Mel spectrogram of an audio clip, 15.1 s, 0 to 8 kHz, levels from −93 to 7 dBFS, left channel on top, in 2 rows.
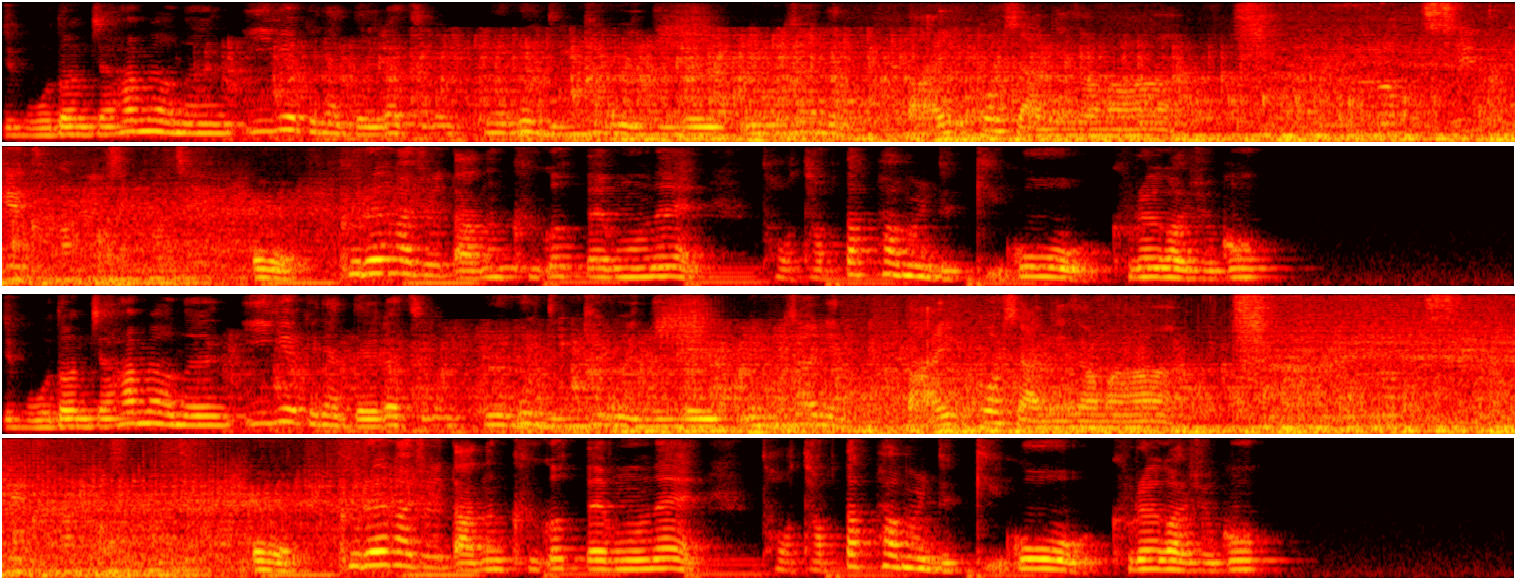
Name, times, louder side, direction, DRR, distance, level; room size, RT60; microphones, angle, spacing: voice 1, 0.0-4.3 4.5-5.9 8.8-11.1 11.4-13.8, right 2 dB, 25° right, 0.6 m, -30 dB
sound 1, 1.0-9.0, equal, 70° left, 1.5 m, -32 dB
sound 2, 2.4-9.8, right 3 dB, 80° right, 0.7 m, -38 dB
voice 2, 6.6-8.6 13.7-13.8, left 2 dB, 85° left, 1.5 m, -41 dB
sound 3, 7.4-7.8 8.1-8.5 8.8-9.2 9.5-9.9 10.3-10.6 11.0-11.3 11.7-12.0 12.4-12.7, equal, 55° left, 1.1 m, -42 dB
3.9 x 2.8 x 3.5 m
head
